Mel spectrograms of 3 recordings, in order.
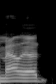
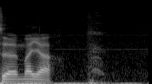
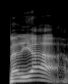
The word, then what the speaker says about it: Maillard: Did I pronounce your name correct there? Mallard? I keep saying it wrong, I think. Correct us. It's Maillard. Maillard. Oh, I like that. I should have known from the French flag too.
